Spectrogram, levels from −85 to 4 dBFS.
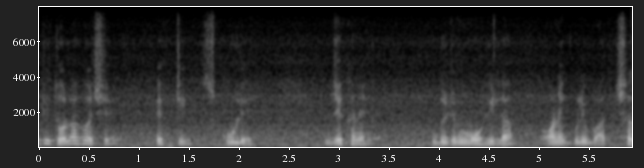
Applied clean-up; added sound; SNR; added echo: none; none; none; none.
